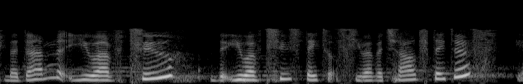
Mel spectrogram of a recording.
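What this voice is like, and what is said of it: Imitated French accent. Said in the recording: “He had a beautiful French accent. I might lose that in a minute.”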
